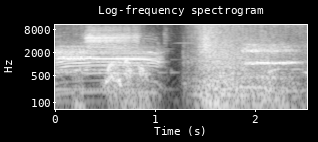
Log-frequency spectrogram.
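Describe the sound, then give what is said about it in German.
Sheep bleat loudly, two wavering calls separated by a brief pause, with a rough, noisy background of movement as sheep and pigs, including Kulinda and Rüsselchen, run over a ramp into the Paw Patroller vehicle at a farm; no talking. “Kulinda, Rüsselchen und all die anderen Schafe und Schweine liefen über die Rampe ins Innere der rollenden Einsatzzentrale.”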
